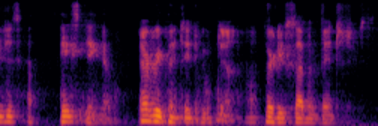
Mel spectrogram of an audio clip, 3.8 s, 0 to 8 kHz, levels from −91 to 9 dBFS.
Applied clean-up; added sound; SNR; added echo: neural mask model DeepFilterNet 3.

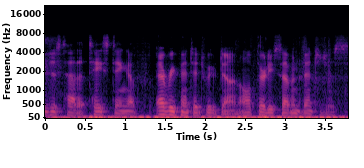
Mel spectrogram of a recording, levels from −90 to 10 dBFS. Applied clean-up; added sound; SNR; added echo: none; none; none; none.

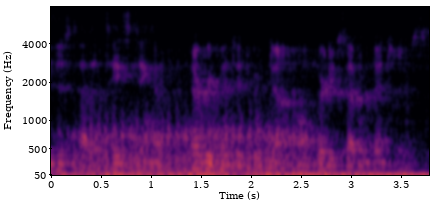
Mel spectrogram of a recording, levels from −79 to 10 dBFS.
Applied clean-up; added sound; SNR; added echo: none; Fire; 13 dB; reverberation time 2.1 s.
